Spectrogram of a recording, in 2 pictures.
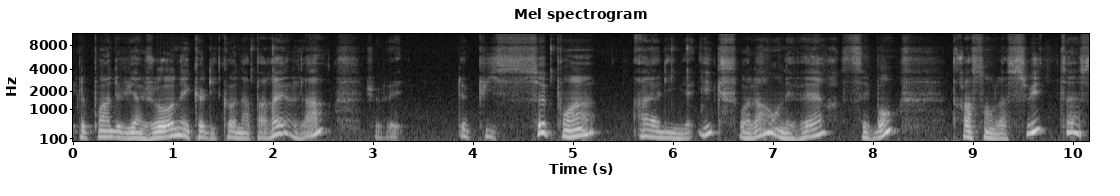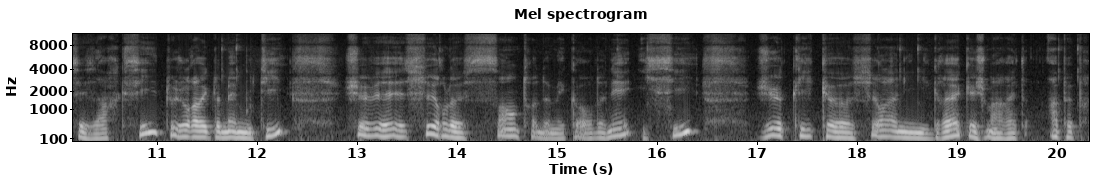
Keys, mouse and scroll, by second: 1.7 click, 4.5 click, 5.9 click, 11.6 click, 15.5 click, 18.4 click, 19.9 click.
